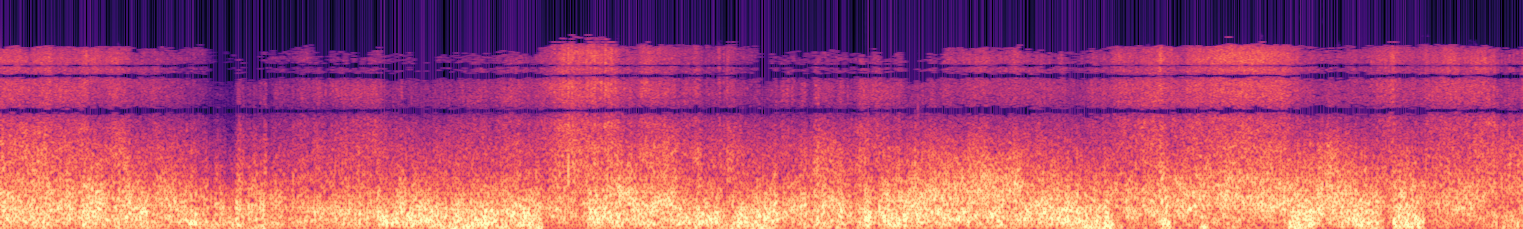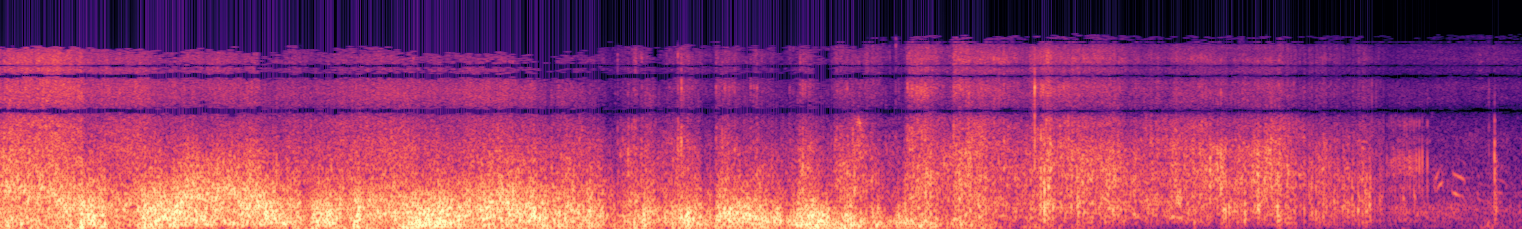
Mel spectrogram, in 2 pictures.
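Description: Wind buffeting the camera's microphone as a skier descends the slope at speed, a loud, steady rush that fades over the last few seconds.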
